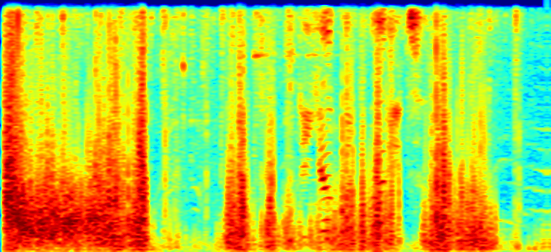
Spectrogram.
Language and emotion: Russian, positive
